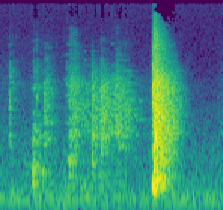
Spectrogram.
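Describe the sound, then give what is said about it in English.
A power cord being knocked over: a few soft scuffing rustles, then one sharp, loud whip-like snap that quickly trails off. No one speaks. “I accidentally knocked over the power cord. It went flying, but didn't hurt anything, shockingly.”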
